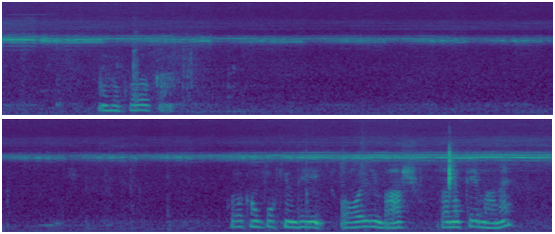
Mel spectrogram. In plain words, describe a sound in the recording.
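A woman speaks calmly close by.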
